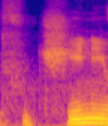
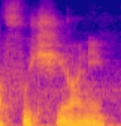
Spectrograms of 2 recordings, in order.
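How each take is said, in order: First: Fuccini said foo-CHEE-nee; alternative name pronunciation. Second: Fuccioni said foo-CHOH-nee; alternative name pronunciation. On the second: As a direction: say Fuccioni with a stressed "cho" before "nee". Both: Shown as a demonstration. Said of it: "don't know how to pronounce".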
